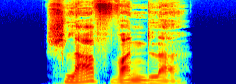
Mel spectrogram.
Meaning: sleepwalker
- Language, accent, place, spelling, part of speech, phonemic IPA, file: German, Germany, Berlin, Schlafwandler, noun, /ˈʃlaːfˌvandlɐ/, De-Schlafwandler.ogg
